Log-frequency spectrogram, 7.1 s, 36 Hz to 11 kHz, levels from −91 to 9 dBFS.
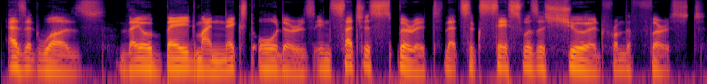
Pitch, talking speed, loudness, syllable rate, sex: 95 Hz, 160 wpm, -21 LUFS, 3.7 syllables/s, male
